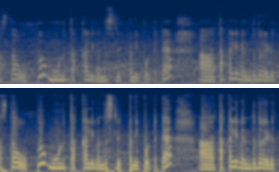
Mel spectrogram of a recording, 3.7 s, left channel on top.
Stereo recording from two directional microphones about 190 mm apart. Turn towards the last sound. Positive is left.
turn(degrees=-40)  # may be behind; listen again after turning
